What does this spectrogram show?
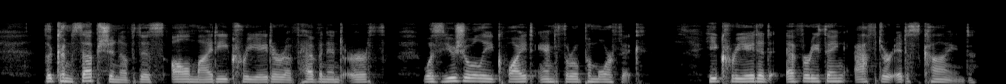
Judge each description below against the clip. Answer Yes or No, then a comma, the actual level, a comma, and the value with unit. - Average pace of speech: No, slow, 130 wpm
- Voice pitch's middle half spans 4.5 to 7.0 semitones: No, average, 2.9 semitones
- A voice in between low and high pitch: No, low, 125 Hz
